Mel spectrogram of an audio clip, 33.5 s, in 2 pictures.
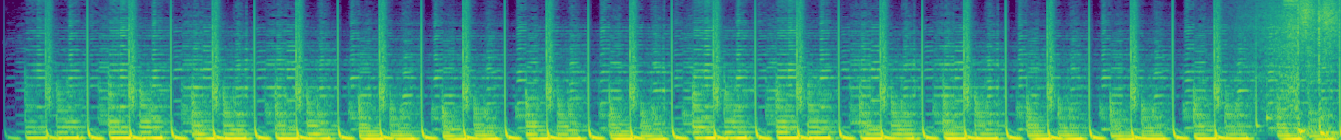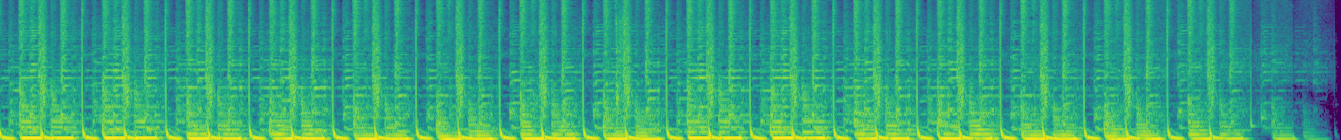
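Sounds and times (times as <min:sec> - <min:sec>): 
saxophone original mix: 0:00.0 - 0:33.4.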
